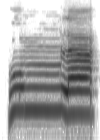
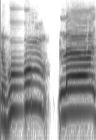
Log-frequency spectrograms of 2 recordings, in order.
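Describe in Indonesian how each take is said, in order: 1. Bunyi m mengalir halus ke la. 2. Bunyi m terputus dengan sentakan. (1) "tersambung dia, tidak mati" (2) "jangan hum la, jangan seperti dihentak"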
